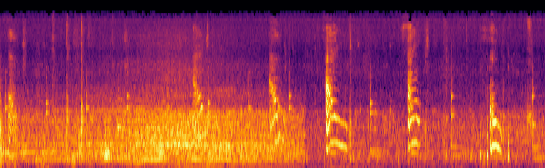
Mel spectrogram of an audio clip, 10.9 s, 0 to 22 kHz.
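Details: Pet kitten, between two and ten months old, recorded from June 2018 to February 2019; after a stretch of low indoor rumble, three clear rising-then-falling meows arrive about a second and a half apart.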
